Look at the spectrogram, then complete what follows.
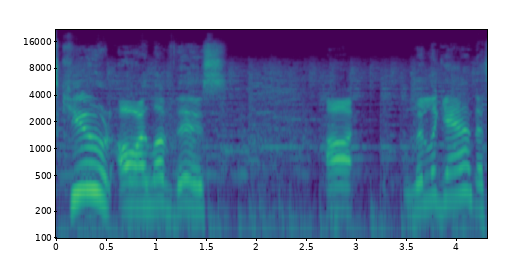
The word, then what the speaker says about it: Lilligant: Lilligant, that's how you pronounce it, is one of the prettiest Pokemon ever.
